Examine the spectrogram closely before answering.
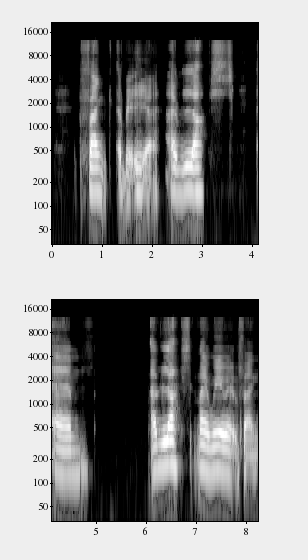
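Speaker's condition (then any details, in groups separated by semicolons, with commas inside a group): Cerebral palsy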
